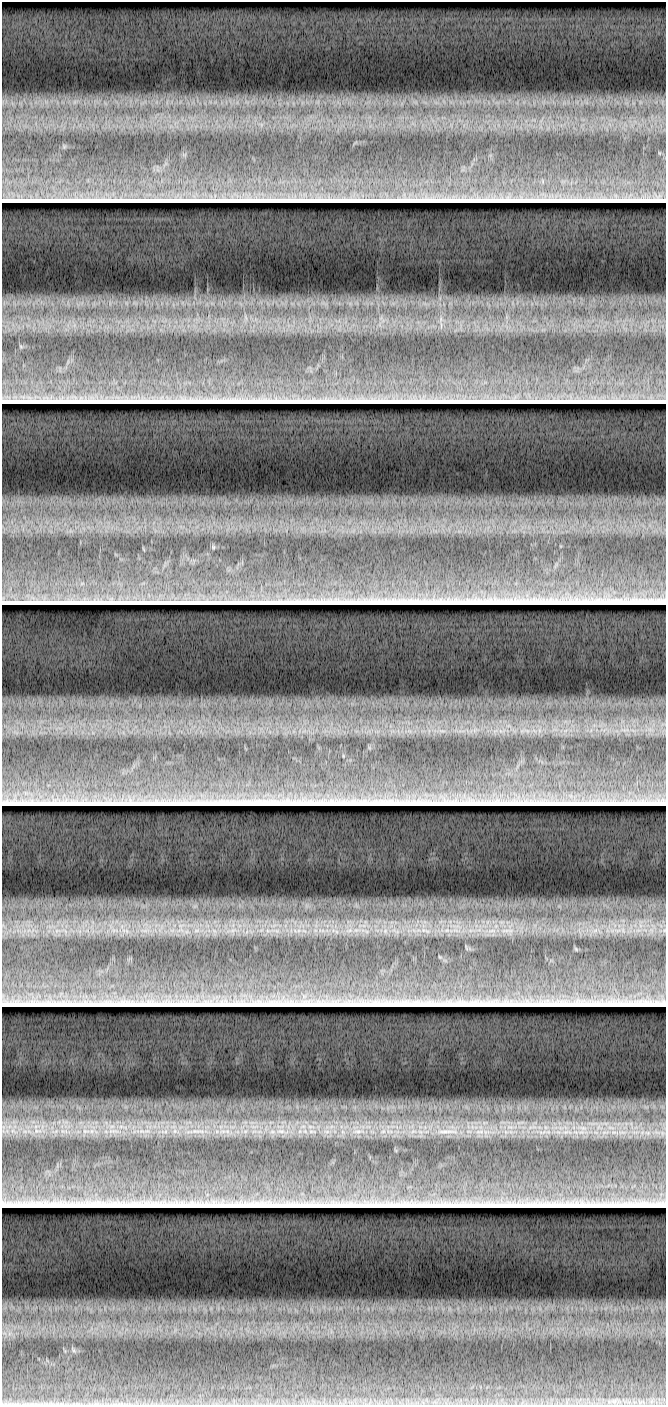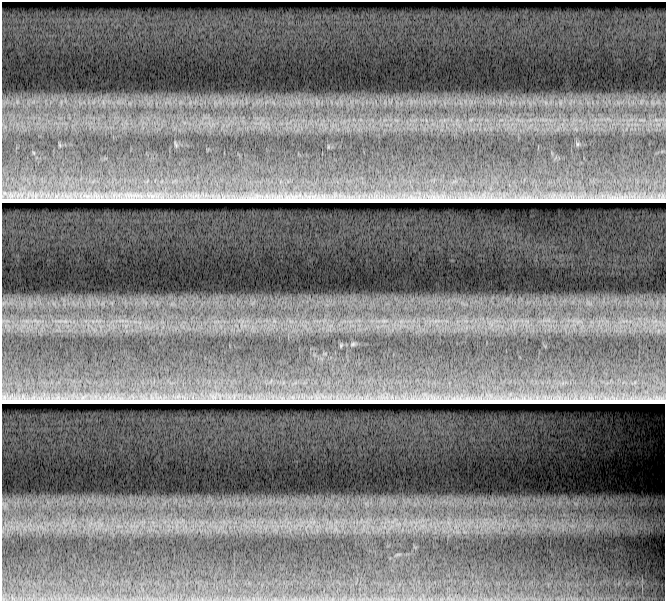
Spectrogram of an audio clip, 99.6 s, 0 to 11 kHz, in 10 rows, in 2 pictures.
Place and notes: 中路坑, 埔里鎮桃米里 - Bird calls
Crowing sounds, Bird calls, Early morning, Stream
Zoom H2n MS+XY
